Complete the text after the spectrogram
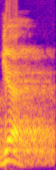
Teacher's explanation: Tapi kalau ja-nya dibaca 1 ketukan, ja, udah begitu, itu 1 ketukan, nggak panjang. Kalau ditahan dikit, itu 2 ketukan, 2 ketukan, 5 ketukan, 5 ketukan, 5 ketukan.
